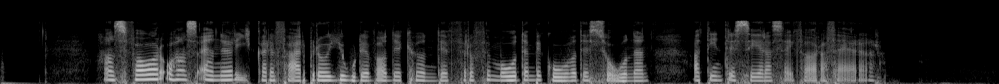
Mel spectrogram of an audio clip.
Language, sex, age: Swedish, female, 43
